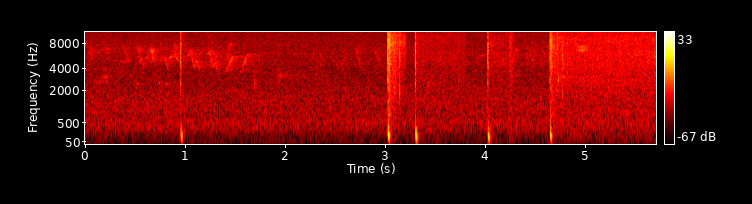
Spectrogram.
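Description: A golf ball bounces on grass.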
